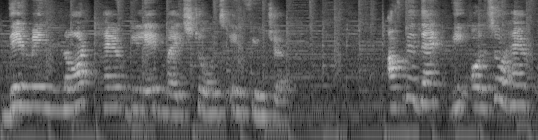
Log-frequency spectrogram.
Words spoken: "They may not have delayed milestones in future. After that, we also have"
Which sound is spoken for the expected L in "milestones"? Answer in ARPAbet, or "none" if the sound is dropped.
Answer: none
